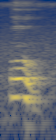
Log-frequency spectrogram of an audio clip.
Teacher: ओ आ कंठ से निकलता है, ऊ ओठ से निकलता है, तो कंठ और ओठ दोनों से मिलकर के ओ बना है, इसलिए कंठोष्ठ स्वर है।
